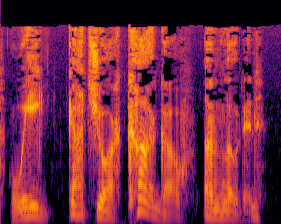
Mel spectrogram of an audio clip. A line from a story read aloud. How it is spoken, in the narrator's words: he snapped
